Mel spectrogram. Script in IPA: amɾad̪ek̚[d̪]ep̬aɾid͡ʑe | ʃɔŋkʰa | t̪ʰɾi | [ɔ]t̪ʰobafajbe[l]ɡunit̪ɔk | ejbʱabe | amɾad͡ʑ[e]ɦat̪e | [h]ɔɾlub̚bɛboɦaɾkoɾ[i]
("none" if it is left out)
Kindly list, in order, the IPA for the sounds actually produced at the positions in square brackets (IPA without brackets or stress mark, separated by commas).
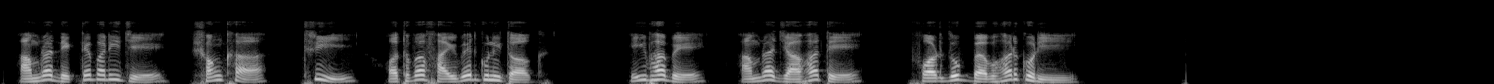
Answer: t̪, ɔ, ɾ, a, f, i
